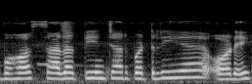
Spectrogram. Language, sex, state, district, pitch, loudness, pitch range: Hindi, female, Bihar, Katihar, 275 Hz, -15 LUFS, 265-290 Hz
